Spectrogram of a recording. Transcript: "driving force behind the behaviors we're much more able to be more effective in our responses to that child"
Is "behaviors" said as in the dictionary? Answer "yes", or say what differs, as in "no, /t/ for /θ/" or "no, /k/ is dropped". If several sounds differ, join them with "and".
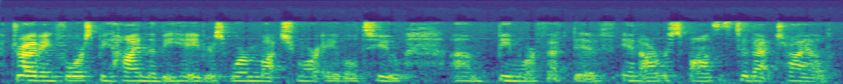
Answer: yes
